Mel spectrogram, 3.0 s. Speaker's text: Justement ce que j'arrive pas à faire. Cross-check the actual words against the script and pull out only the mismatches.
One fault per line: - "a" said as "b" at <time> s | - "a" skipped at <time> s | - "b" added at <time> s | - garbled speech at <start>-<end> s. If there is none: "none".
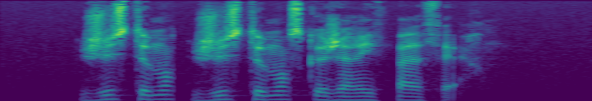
- "justement" added at 0.9 s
